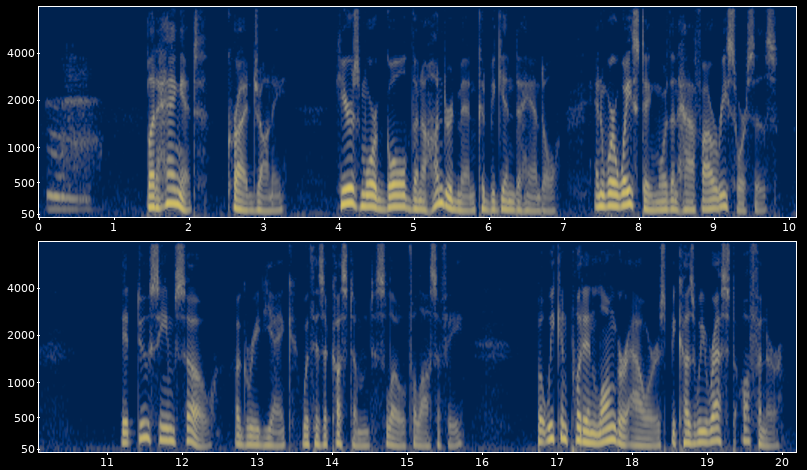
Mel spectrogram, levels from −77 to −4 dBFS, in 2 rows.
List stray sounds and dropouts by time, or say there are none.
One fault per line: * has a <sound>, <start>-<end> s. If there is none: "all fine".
* has a sigh, 0.1-0.9 s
